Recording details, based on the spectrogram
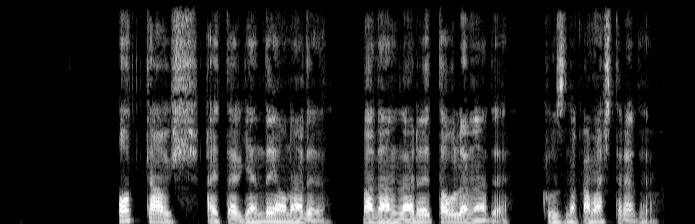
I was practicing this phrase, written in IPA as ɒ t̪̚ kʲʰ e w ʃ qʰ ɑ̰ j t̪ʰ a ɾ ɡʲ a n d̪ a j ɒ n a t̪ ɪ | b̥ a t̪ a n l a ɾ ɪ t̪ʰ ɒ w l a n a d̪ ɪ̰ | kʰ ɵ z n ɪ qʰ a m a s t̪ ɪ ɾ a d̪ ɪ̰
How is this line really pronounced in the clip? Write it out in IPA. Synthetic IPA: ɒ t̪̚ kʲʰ a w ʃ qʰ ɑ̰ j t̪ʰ a ɾ ɡʲ a n d̪ a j ɒ n a d̪ ɪ | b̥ a d̪ a n l a ɾ ɪ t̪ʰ ɒ w l a n a d̪ ɪ̰ | kʰ ɵ z n ɪ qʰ ɑ m a ʃ t̪ ɪ ɾ a d̪ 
